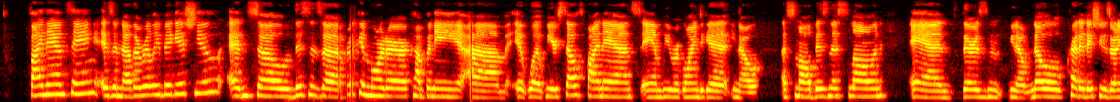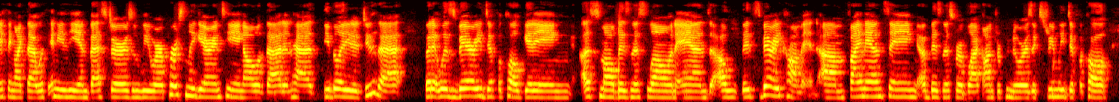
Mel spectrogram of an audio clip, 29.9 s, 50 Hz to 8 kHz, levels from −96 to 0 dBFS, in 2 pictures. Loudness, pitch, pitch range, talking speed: -20 LUFS, 210 Hz, 190-225 Hz, 180 wpm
